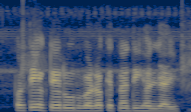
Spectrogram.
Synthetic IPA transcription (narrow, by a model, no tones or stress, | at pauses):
pɾət̪iɦekʈeɾuɾbəɾəkɪt̪nad̪iɦəld͡ʒaːj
